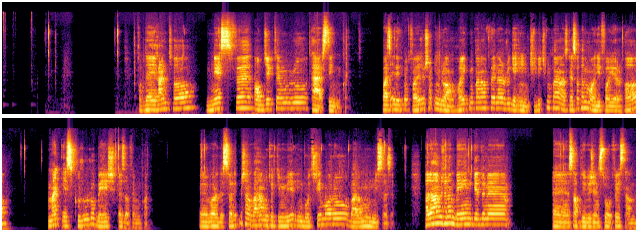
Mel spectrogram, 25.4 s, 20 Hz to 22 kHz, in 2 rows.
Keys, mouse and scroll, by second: 2.8-3.6 scroll, 3.6 middle click, 8.7 h, 9.7-10.6 drag, 10.6-12.4 shift+middle drag, 12.4-16.1 drag, 16.1 z, 17.1 click, 17.5-17.8 scroll down 1, 17.8 scroll up 2, 18.1-18.6 middle drag, 18.6-19.1 scroll down 1, 19.1-20.6 shift+middle drag, 20.6 scroll up 1, 20.6-25.3 drag.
